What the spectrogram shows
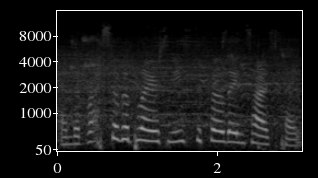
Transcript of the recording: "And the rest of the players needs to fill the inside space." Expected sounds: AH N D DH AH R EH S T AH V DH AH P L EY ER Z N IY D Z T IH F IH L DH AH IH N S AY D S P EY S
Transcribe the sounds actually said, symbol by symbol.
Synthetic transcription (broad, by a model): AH N DH AH R EH S T AH V DH AH P L EY ER Z N IY D Z T IH F IH L DH AH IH N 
